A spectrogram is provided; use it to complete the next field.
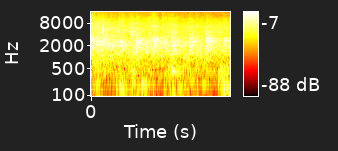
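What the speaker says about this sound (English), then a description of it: "Can we give her a round of applause?" Applause from an audience at a university postgraduate research day, a steady dense patter of many hands clapping throughout, moderately distant and fairly quiet, with no voices.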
